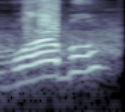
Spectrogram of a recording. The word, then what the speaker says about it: Morrible: Uh, it rhymes with horrible, Morrible, Miss Master Morrible, but she definitely wasn't going for what they wanted her to go for.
